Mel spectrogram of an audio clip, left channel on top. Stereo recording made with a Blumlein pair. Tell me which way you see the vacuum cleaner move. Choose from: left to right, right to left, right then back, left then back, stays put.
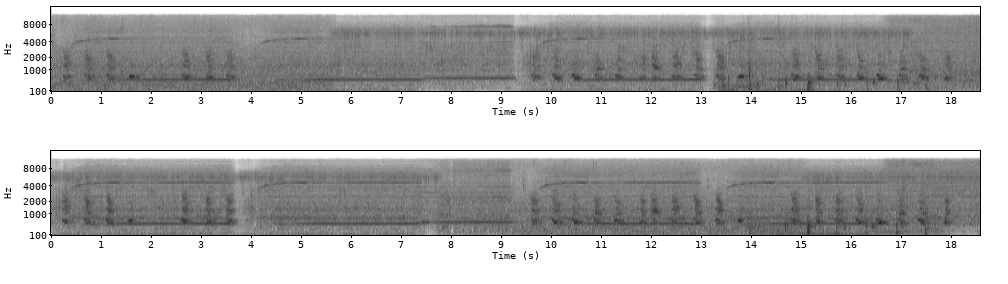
stays put.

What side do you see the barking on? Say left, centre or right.
right.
